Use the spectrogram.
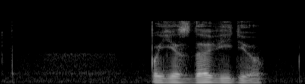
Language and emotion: Russian, neutral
